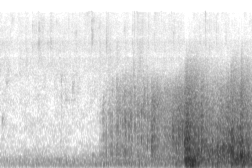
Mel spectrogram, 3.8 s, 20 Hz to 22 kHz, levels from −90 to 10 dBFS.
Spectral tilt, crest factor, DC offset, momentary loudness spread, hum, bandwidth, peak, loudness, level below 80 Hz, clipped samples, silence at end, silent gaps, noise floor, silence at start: -9 dB/octave; 20 dB; under 0.1%; 21 LU; none; 13.5 kHz; 0 dBFS; -17 LUFS; -42 dBFS; under 0.1%; 0 s; none; -51 dBFS; 1.55 s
